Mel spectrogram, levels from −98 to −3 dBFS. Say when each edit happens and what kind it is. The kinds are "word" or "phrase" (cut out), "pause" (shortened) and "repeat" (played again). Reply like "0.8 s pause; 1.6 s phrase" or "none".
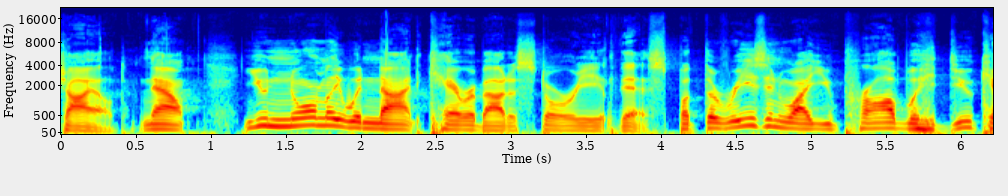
3.6 s word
